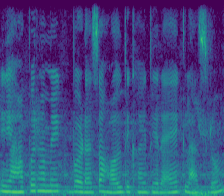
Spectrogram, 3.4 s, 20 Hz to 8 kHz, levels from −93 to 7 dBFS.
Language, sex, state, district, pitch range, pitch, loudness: Hindi, female, Uttar Pradesh, Gorakhpur, 190-225 Hz, 205 Hz, -27 LUFS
